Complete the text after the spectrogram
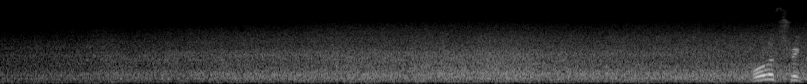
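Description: Waves wash steadily on a shore, growing a little louder.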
